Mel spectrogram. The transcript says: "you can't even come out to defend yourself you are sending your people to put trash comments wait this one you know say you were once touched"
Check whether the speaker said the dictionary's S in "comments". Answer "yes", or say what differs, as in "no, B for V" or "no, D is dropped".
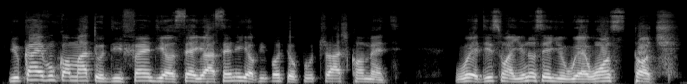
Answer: no, S is dropped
